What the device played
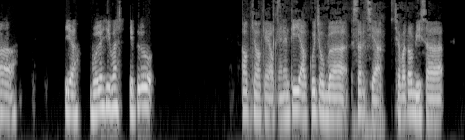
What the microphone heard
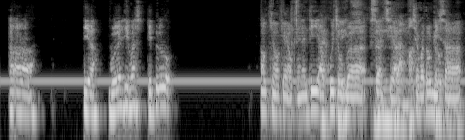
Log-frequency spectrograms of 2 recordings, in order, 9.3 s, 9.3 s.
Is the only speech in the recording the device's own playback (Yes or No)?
No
